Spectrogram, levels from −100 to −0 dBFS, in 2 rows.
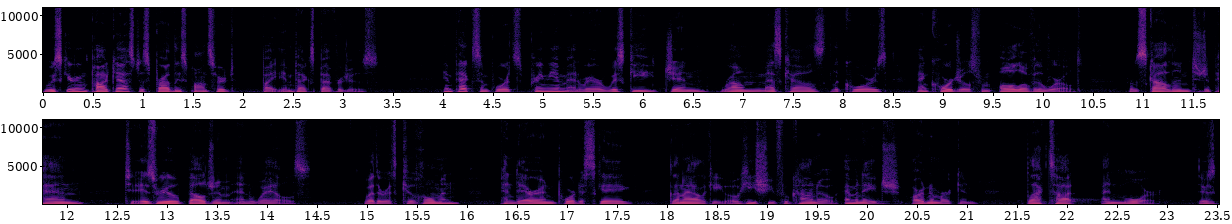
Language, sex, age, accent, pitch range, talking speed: English, male, 40-59, American, 115-145 Hz, 130 wpm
